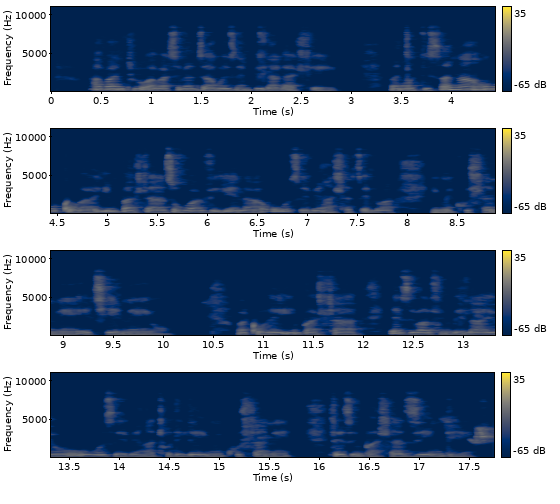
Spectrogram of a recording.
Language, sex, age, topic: North Ndebele, female, 36-49, health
